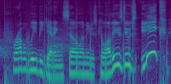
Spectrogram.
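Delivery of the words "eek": sudden high squeal of fright; startled shriek. Real, not acted. Player surprised by an attacking mob, sudden high squeal. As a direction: jump and squeal.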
